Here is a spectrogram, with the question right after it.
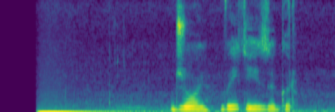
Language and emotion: Russian, sad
